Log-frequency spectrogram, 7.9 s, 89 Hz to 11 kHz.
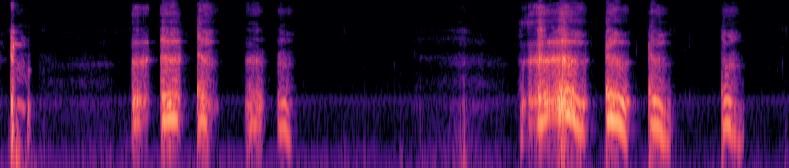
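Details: Adult woman with COVID-19, caught from her child, coughing hard with large amounts of sticky phlegm and a sore throat; productive cough.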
